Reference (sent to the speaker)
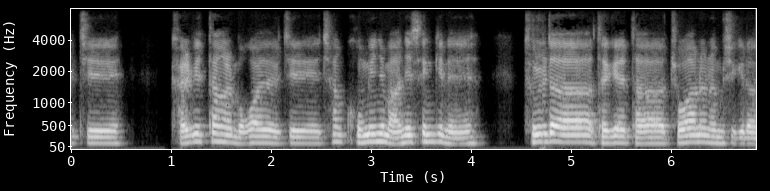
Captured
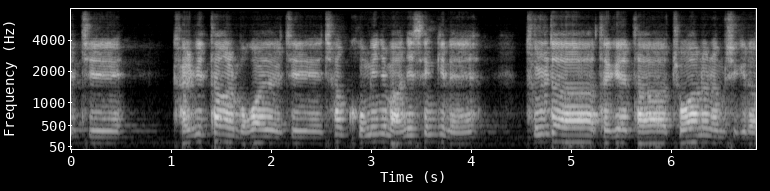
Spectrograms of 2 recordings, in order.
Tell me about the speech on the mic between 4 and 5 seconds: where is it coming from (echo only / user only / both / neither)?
echo only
